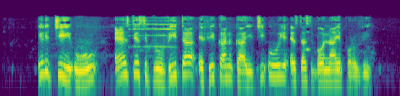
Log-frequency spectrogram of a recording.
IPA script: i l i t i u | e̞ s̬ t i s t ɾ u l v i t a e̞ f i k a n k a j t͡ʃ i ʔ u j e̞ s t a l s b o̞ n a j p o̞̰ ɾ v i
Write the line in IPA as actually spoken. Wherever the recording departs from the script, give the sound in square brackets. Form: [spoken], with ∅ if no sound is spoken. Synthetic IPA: i l i [t͡ʃ] i u | e̞ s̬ t i s [p] ɾ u [∅] v i t a e̞ f i k a n k a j t͡ʃ i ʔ u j e̞ s t a [∅] s b o̞ n a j p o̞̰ ɾ v i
